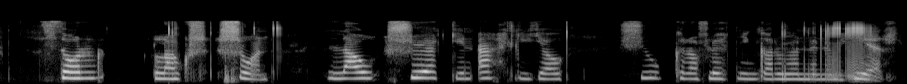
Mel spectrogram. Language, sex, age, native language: Icelandic, female, 11, Icelandic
